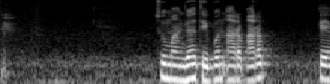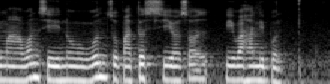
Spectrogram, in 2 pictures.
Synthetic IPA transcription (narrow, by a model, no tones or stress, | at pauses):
sumaŋɡad̪̥i̤pʊnʔaɾəp̚aɾəp̚ | kemawɔnsinuwʊnsupad̪̥ɔ̤sːijɔsɔ | wiwaɦanipʊn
